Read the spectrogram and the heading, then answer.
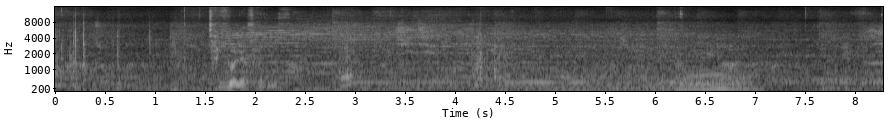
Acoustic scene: cafe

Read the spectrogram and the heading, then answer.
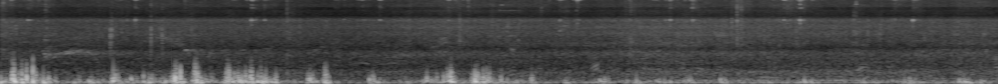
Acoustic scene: residential area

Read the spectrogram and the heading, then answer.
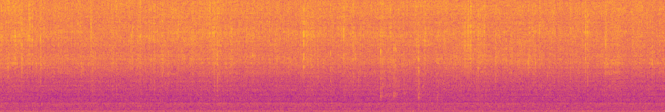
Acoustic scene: restaurant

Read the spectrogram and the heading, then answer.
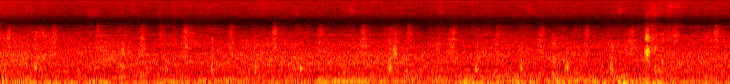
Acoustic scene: street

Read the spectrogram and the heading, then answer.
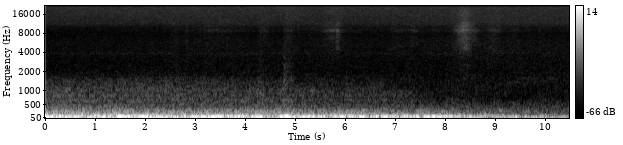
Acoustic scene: car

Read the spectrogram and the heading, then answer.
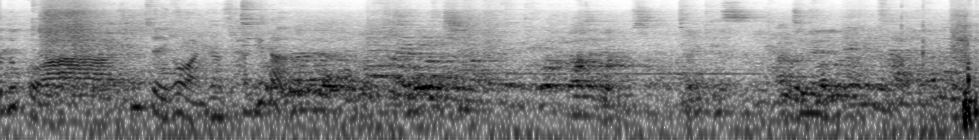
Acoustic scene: restaurant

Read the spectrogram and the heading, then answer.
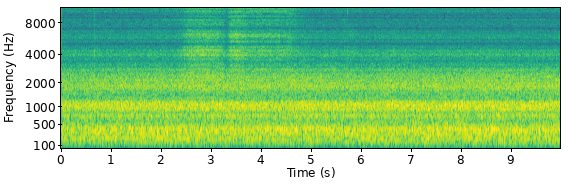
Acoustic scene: car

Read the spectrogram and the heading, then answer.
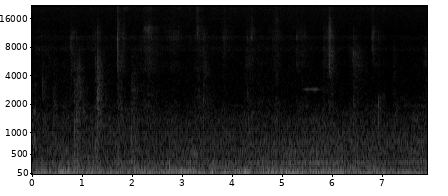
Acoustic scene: residential area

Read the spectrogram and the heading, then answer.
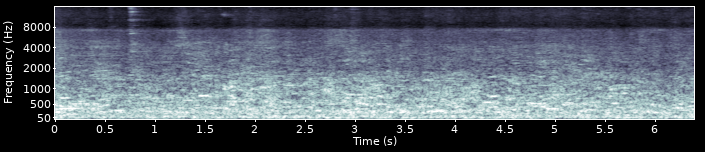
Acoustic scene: restaurant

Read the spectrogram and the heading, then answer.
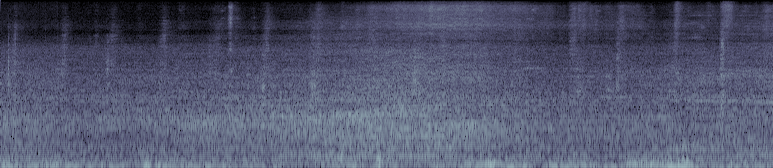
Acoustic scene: residential area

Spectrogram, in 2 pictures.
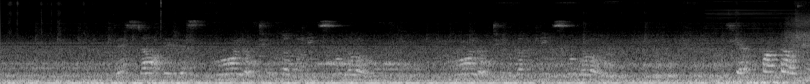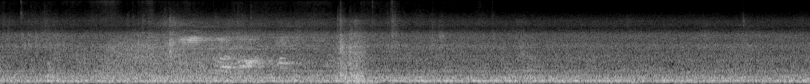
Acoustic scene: subway train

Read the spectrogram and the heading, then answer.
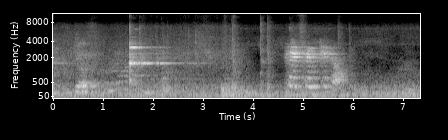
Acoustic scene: elevator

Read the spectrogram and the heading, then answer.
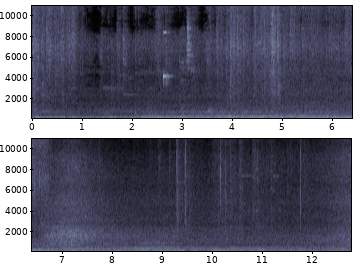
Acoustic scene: bus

